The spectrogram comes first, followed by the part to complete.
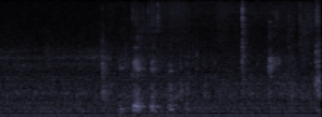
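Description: Mostly near silence, with a few faint clicks and taps from the plastic toys on a baby's activity jumper, starting about a second in, and a brief soft vocal sound near the middle.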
